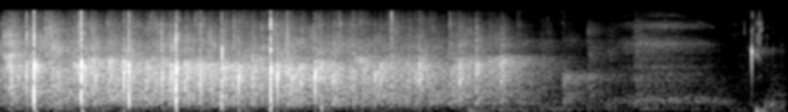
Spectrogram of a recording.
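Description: Applause breaks out in a municipal council chamber as Jean-Pierre Pasquier is elected by acclamation: dense nearby clapping with crisp individual claps that fades away over several seconds into near silence, then one last isolated clap.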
